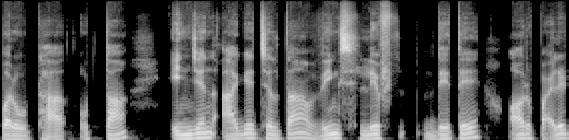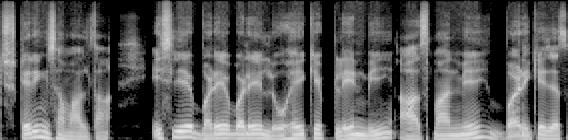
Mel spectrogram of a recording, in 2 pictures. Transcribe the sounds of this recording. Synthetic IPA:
pɐɾʰʊ̰ʈʰt̪a | ɪ̃ɲd͡ʒənaːɡet͡ʃɐlt̪aʋɪ̃ŋɡslɪfʈd̪eːt̪e | ɔ̰ːɾpa̰ːɪləʈsʈeːɾɪ̃ŋɡsɐmaːlt̪a̰ | ɪ̰sliebɐɽebɐɽeloːɦekepleːnbʱiaːsmaːnmẽbɐɽ̤ked͡ʒɛːsa

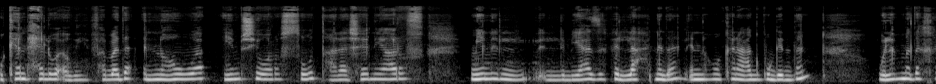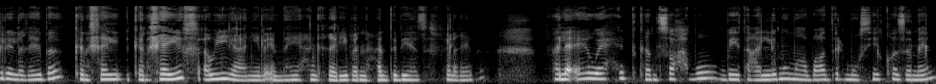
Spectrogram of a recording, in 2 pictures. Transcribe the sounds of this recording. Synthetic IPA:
wekæːnħelwʔæwifæbæd̪æʔʔenːhowːæjemʃiwɑɾˤɑsˤːoːt̪ʕalæʃæːnjeʕɾæfmiːneelːibejeʕzefelːaħnd̪æleʔenːhowːækæːnʕaɡbuɡed̪ːæn | welæmːæd̪æxælelɣæːbækæːnxækæːnxæːjefʔæwijaʕnileʔenːhɪjːæħaːɡæɣæɾiːbæʔenːħad̪ːbejeʕzefːilɣæːbæfælæʔæːwaːħed̪kæːnsˤɑħbobejet̪ʕalːemumaʕbɑʕd̪ˤelmuːsiːqɑzæmæːn

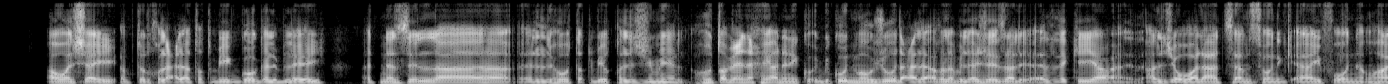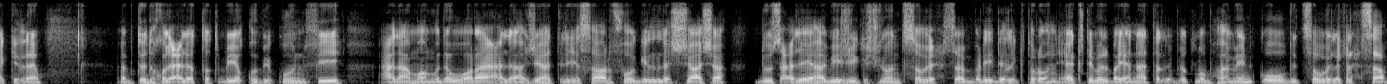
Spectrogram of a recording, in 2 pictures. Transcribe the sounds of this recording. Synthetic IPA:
ʔawːalʃeːbt̪ɪd̪xʊlʕa̰lat̪ɑt̪ˤbiːq̚ɡuːɡalbleːj | ʔt̪nazːal | ɪlːiɦuːt̪ːɑt̪ˤbiːqɪld͡ʒamiːlhuːt̪ˤɑbʕɑnʔaħjaːnanbjkuːnmawd͡ʒuːd̪ʕalaʔa̰ɣlabɪlʔad͡ʒhɪzaɪ̰ðːakɪjːaɪ̰ld͡ʒawːaːlaːt̪samsʊnɡʔajfoːnwɦaːkɪða | bt̪ɪd̪xʊlʕalat̪ːɑt̪ˤbiːqwbjakuːnfiː | ʕa̰laːmamʊd̪awːɑɾˤɑʕalad͡ʒɪhaljɑsɑːɾˤfoːɡɪlʃːaːʃa | d̪uːsʕaleːhabjd͡ʒiːkʃloːnt̪sˤawːiħɪ̥saːbːaɾiːd̪ʔɪlɪkt̪ɾoːnḭʔakt̪abalbajaːnaːt̪alːibjɨt̪ˤlʊbɦamɪnkwɪbɪt̪sˤawːilakɪlħɪ̥sa̰ːb̚

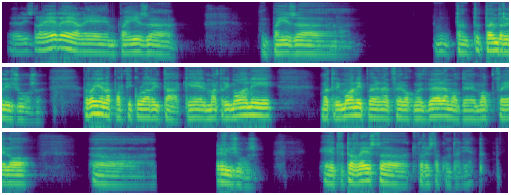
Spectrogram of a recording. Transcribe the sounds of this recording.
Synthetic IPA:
lizɾaɛlealɛmpaiz | umpaiz | t̪ant̪t̪ant̪relid͡ʒuːz | peɾɔiɛunapaɾt̪ikulaɾit̪akelmat̪ɾimɔni | mat̪ɾimɔnipɛnɛfelokomɛd̪vɛlemad̪emɔkfɛlo | relid͡ʒoːzə | et̪ut̪arɛst̪t̪u̥t̪arɛst̪akont̪aɲɛnt̪

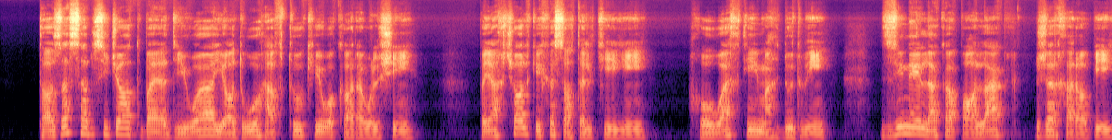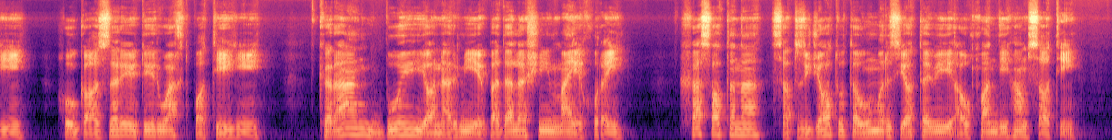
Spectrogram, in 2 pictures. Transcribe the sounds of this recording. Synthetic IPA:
t̪ɑzasabzid͡ʒɑt̪bɑjad̪jwajɑd̪woɦaft̪ʰokʰewəkʰɑɾawəlʃi | pəjaxt͡ʃɑlkexəsɑt̪əlkʰeɡi | xowaxt̪jemahd̪ud̪wi | zineləkapɑlak | ʒəɾxaɾɑbeɡi | xoɡɑzəɾeɖeɾwaxt̪pɑt̪ʰeɡi | kʰəɾaŋɡbujːɑnaɾmijebad̪alaʃimajexʊɾa̰j | xasɑt̪ənasabzɪd͡ʒɑt̪ot̪aʊməɾzjɑt̪awia̰wxwand̪iɦamsɑt̪ʰḭ

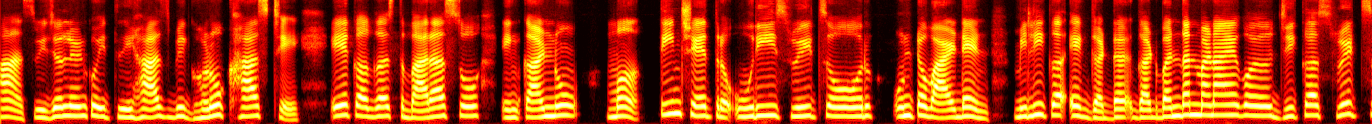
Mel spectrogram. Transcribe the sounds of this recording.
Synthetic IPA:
ɦãsʋiːd͡ʒəɾlẽɳɖ̚koɪt̪iɦaːs̬bʱiɡʱəɽ̃okʰaːst͡ʃʰe | eːkəɡəst̪baːɾasoɪ̃ŋkaːɾnu | mə̃t̪iːnkʃeːt̪ɾəʔuɾisʋiːʈsoːɾ | ʊɳʈʋaːɾɖeɳ | mɪlikəʔeːk̚ɡɡəʈbənd̪ʱənbəɽ̃aːeɡojod͡ʒiːkəsʋiʈs

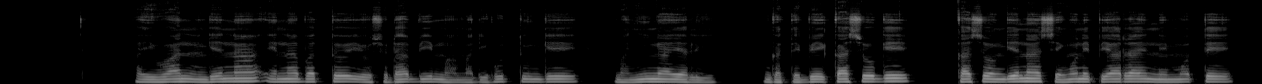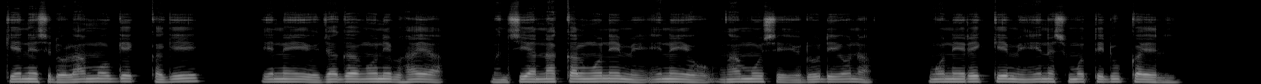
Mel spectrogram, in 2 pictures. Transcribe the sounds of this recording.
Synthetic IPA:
haiwanɡenaenabat̪ojosodabimamadiɦut̪uŋɡe | maɲiŋajali | ŋɡat̪ebekasoɡe | kasoŋɡenaseŋonepiaɾaenemot̪e | kenesedolamoɡekaɡeː | nejod͡ʒaɡaŋonebaɦaja | mansianakalŋonemeːnejoŋamosejododeona | ŋoneɾekemeːnasmot̪edukajali

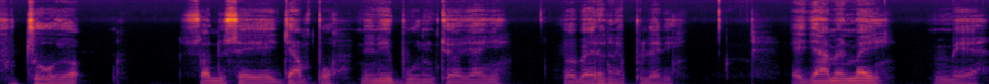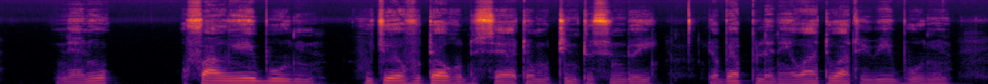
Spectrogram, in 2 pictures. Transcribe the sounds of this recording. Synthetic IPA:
fu̥t͡ʃohjo | sandusejeɟamponeːneboːɲuntojaɲi | jobeɾeknepulenḭ | eɟameːnmaji | mbe | nenu | ufaŋjoboɲun | fut͡ʃojofutokundusejotomutintosundoji | jobepuleniewatuwatuweboːɲun

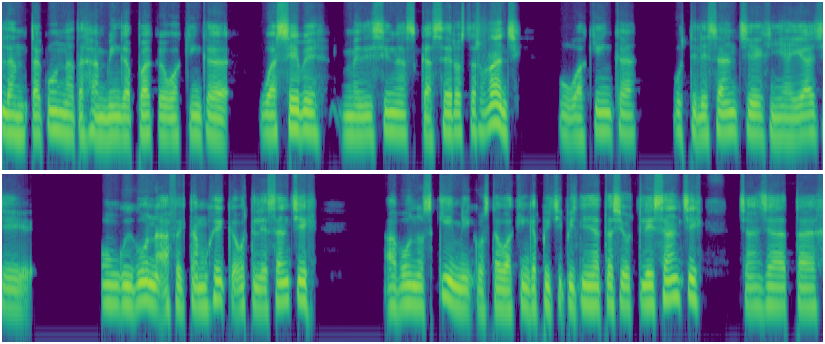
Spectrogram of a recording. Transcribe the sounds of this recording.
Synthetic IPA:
lant̪akʊnat̪axambɪŋɡapakawakɪŋka | wasɪβe | meðɪsɪnaskaseɾost̪aɾoɾant͡ʃɪ̥k | owakɪŋka | ʊt̪ɪlɪsant͡ʃɪkɲajaʒɪ | oŋɡʊjkʊnaafek̚t̪amʊxɪkaʊt̪ɪlɪsant͡ʃɪk | aβonoskɪmɪkost̪awakɪŋkapɪt͡ʃɪpɪt͡ʃaɲat̪aʃʊt̪ɪlɪsant͡ʃɪk̚ | t͡ʃaʒat̪ax

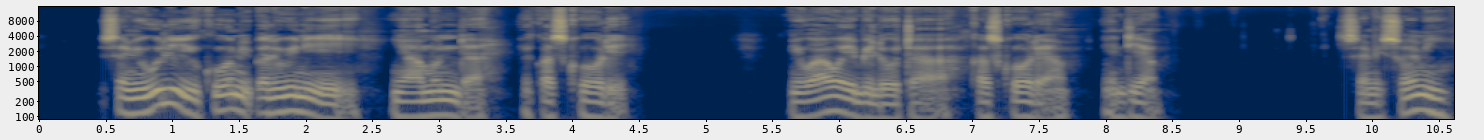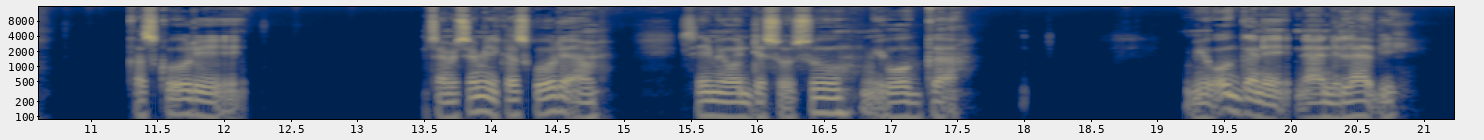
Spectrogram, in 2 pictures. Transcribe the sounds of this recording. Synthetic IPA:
sɔmiwulikʰɔmiɓalwini | ɲamunda̰ɛkaskʰɔːɾɛ̰ | miwawajmilɔta̰kaskʰɔɾɛ̰a̰m | ɛndija̰m | sɔmisomi | kasɔɾɛ̰ | sɔmisomikaskɔɾɛʔam | sɛjmiwɔdːɛsɔ̰sɔmḭwɔɡːa̰ | miwɔ̰ɡːanɛna̰ːndɛlaːɓi

